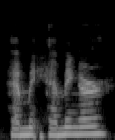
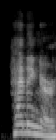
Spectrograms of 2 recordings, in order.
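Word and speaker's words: Heiniger: lot yeah i bought the i can't ever pronounce the name the herring herringer heminger having her oh henninger thank you the opal clippers um i bought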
